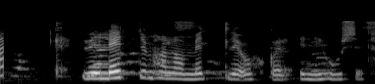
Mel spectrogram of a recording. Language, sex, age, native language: Icelandic, female, 11, Icelandic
